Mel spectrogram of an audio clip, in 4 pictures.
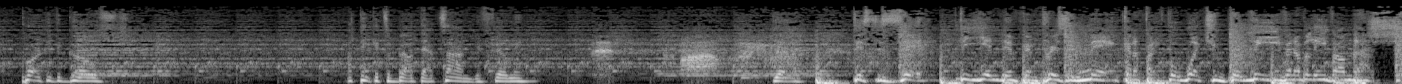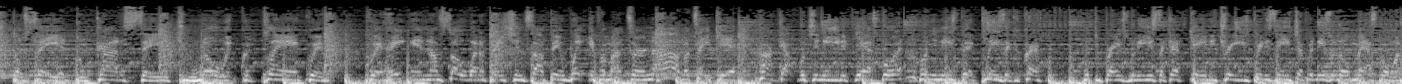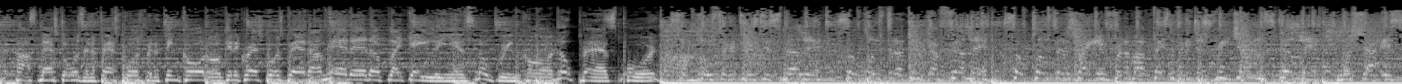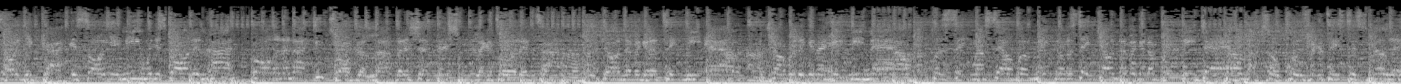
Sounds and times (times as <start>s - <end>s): Music: 0.0s - 56.0s.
